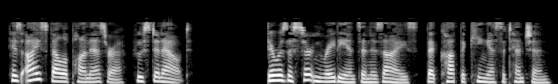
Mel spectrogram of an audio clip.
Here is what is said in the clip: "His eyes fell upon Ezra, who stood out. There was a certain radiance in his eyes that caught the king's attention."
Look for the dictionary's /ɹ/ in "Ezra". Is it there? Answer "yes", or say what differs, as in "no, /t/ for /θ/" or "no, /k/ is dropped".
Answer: yes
